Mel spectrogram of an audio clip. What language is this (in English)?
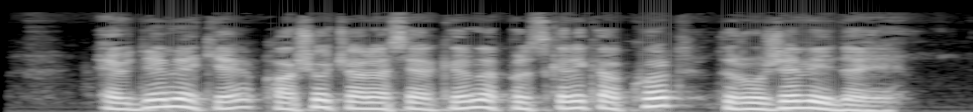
Kurdish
